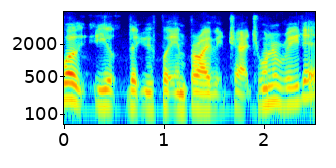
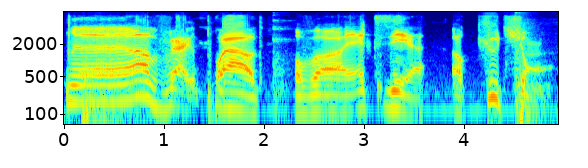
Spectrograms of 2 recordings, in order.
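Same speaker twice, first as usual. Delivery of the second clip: slow, hammed-up French accent reading a driver's quote; 4 dB louder, slower than usual. Reading the team quote aloud to co-hosts in a French accent. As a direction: put on your best French accent and take it slow. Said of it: "read it in your best French accent".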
